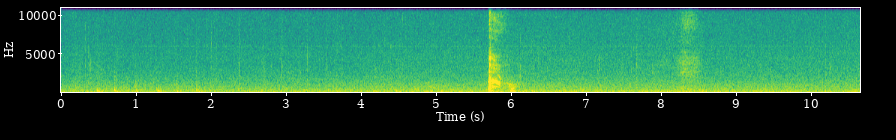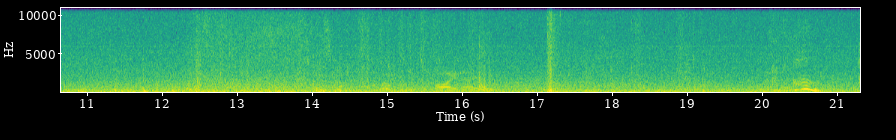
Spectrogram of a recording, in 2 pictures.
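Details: A few short, sharp, dry coughs from an adult during a video game stream (Dragon's Dogma 2), over a quiet room background with faint game sounds.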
